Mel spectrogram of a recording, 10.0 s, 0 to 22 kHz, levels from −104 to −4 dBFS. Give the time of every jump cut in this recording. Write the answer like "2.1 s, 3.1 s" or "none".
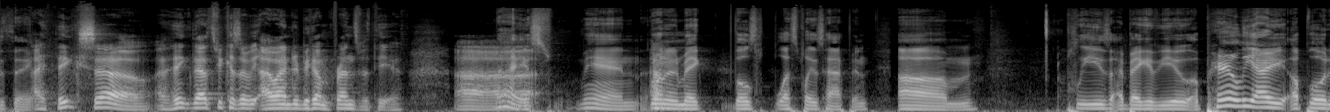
4.9 s, 6.7 s, 8.0 s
